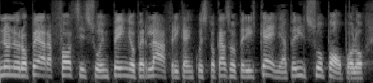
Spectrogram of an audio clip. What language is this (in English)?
Italian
